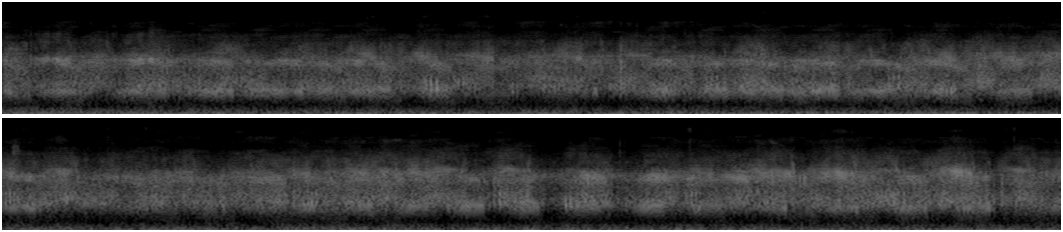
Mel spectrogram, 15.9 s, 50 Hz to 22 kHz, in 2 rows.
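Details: Frog chorus rising from lotus-planted rice fields by a rural road, Echizen, Fukui Prefecture, Japan, 12 June 2021, including wrinkled frogs and forest green tree frogs. Unbroken wall of overlapping raspy croaks, evenly loud throughout.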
